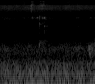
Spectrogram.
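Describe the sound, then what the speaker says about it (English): Someone chewing grapes, soft wet munching and squishing close to the microphone, a few quiet bites in a short stretch with no talking. "I'm munching on grapes"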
